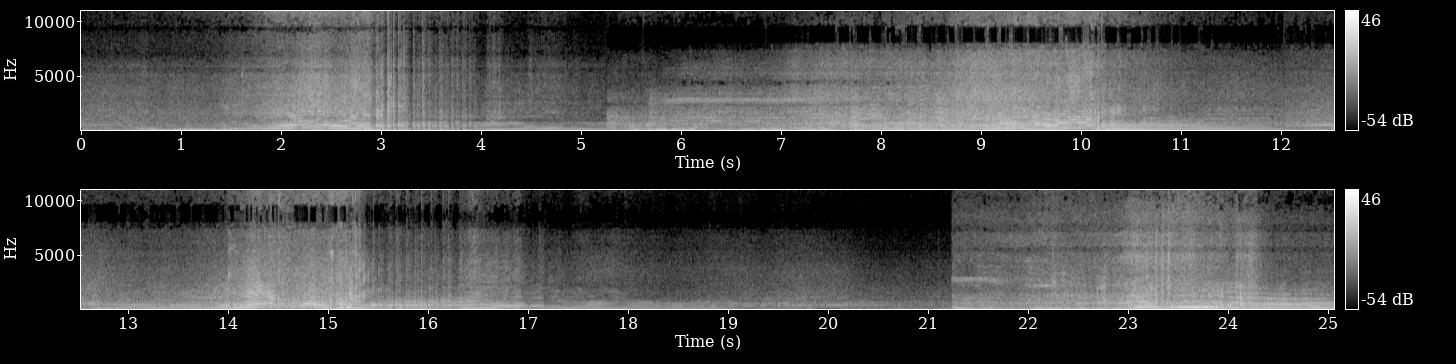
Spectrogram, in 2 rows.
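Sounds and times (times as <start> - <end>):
rally cars passing at full throttle: 0.0 - 25.0.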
